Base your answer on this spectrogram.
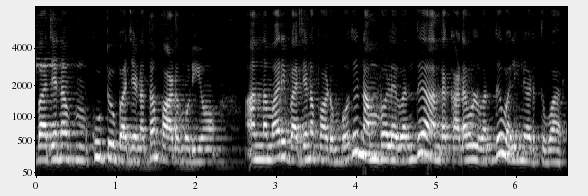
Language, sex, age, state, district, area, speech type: Tamil, female, 60+, Tamil Nadu, Krishnagiri, rural, spontaneous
